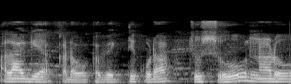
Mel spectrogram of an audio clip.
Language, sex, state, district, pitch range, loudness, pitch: Telugu, male, Andhra Pradesh, Sri Satya Sai, 115-135 Hz, -15 LUFS, 125 Hz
